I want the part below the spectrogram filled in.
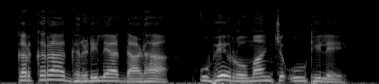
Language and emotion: Marathi, neutral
